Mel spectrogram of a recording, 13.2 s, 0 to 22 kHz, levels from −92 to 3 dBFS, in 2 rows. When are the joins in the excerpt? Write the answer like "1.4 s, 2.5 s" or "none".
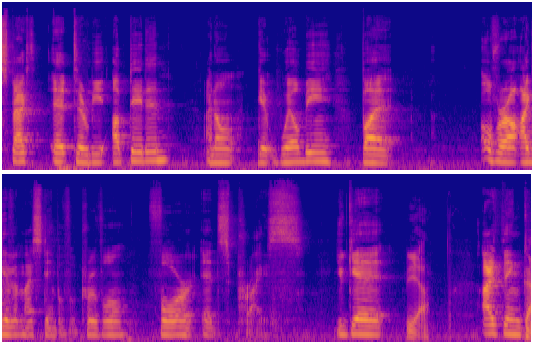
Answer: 1.1 s, 3.2 s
